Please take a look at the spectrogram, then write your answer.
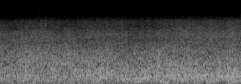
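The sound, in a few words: small waterfall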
